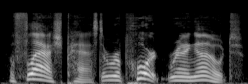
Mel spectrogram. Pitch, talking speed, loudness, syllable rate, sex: 170 Hz, 170 wpm, -18 LUFS, 4.0 syllables/s, male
